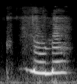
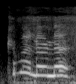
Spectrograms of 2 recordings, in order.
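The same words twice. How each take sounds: First: Calling out louder and higher to the pet. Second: Said in the usual way. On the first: Real, not acted. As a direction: raise the voice to call the pet out.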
